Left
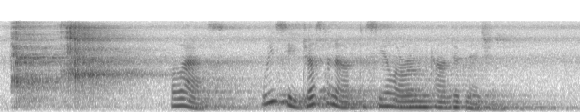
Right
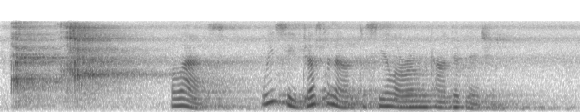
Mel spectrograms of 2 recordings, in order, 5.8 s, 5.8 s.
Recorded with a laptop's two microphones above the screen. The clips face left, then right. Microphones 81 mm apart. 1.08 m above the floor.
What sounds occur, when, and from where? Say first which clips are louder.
0.1 s chewing: right 1 dB; 25° right (ahead or behind), 9.5 m
1.7 s a woman speaking: even; 5° right (ahead or behind), 1.3 m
